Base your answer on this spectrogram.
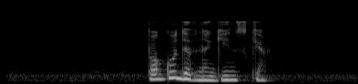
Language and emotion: Russian, neutral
